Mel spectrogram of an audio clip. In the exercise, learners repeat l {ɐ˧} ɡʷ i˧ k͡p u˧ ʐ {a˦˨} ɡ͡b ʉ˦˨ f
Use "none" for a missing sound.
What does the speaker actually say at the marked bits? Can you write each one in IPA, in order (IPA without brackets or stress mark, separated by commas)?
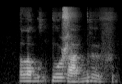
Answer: ɐ˧, a˨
